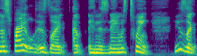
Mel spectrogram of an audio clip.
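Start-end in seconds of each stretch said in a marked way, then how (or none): none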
